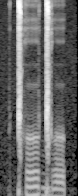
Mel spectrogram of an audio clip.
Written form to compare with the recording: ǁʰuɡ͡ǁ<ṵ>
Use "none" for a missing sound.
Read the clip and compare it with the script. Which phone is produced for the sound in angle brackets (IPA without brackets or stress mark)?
u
